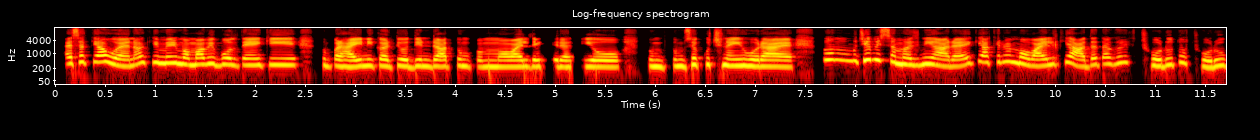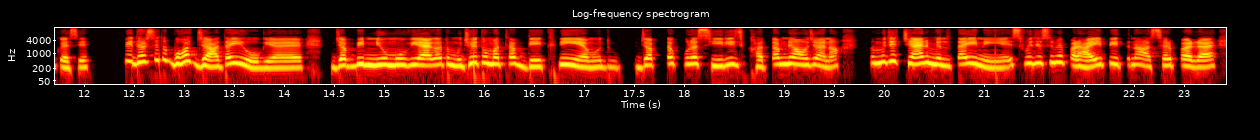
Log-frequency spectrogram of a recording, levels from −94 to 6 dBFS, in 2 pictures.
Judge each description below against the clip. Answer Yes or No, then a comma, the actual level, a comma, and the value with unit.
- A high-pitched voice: Yes, very high, 275 Hz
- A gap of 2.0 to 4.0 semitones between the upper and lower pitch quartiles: No, average, 4.8 semitones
